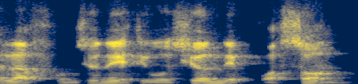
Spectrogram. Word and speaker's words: Poisson: función de distribución de wason se escribe poison s 3 está además en el módulo se lee son entonces cuando tenemos que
